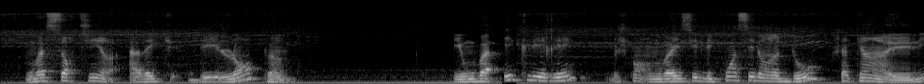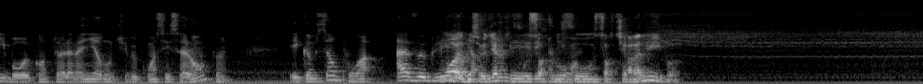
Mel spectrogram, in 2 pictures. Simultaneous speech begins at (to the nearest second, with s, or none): 14 s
